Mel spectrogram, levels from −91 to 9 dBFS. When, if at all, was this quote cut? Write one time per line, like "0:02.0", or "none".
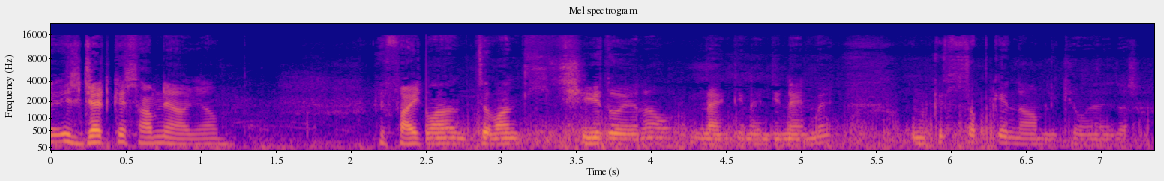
0:02.5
